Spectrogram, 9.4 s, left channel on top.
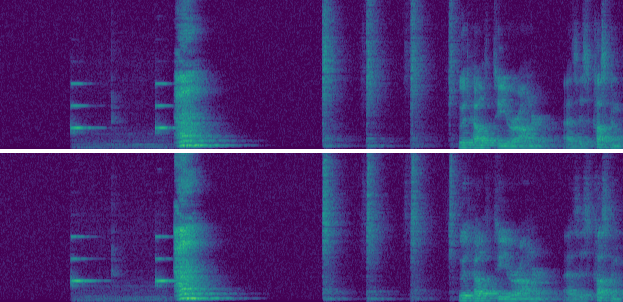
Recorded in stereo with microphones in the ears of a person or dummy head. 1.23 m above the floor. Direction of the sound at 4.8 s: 35° left (ahead or behind).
